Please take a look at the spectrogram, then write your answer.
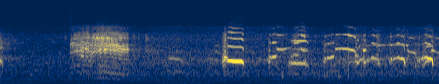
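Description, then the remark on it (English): A harsh, breathy squawk is followed by a run of sharp, mewing seagull calls, several in quick succession, loud, with no talking. “You guessed it, I'm talking about seagulls.”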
